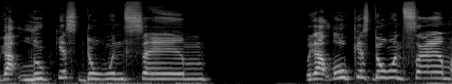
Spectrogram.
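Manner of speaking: thuggish goon voice with some drawn-out words. Streamer lists who is streaming before a raid, slipping into a goon voice. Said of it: "I'm going into my goon voice".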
